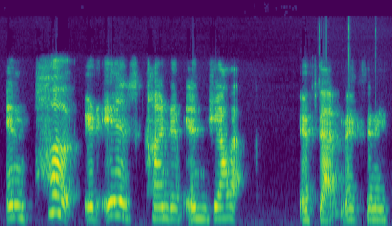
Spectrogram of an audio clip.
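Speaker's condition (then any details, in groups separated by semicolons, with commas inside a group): Cerebral palsy; botox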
